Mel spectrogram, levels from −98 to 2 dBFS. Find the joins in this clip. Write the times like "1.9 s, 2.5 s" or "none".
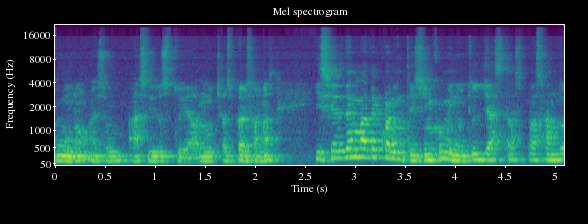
none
